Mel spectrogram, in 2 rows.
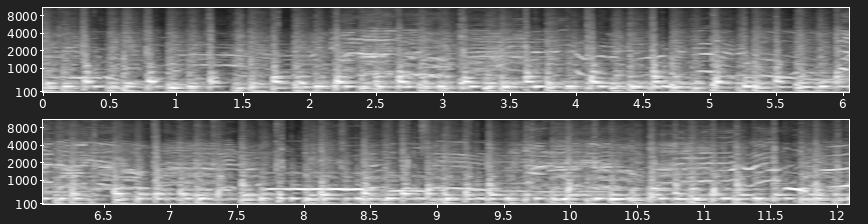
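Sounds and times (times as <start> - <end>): drums and percussion strikes: 0.0 - 12.0
voices singing: 0.0 - 12.0.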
